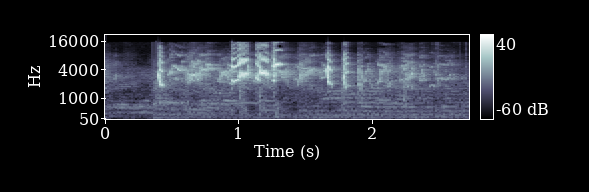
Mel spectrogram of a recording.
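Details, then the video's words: African lovebirds calling in a colony: harsh, high squawks and chirps in quick overlapping bursts, thickest around the middle, over a faint steady background hum. "African lovebirds colony"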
